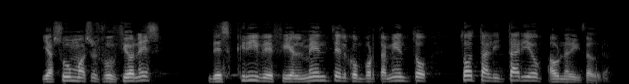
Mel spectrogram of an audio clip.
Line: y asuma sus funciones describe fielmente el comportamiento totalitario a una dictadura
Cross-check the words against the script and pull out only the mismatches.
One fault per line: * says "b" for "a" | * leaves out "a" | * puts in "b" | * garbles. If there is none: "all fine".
all fine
